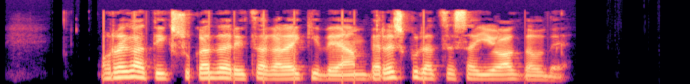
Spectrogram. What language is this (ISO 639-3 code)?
eus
